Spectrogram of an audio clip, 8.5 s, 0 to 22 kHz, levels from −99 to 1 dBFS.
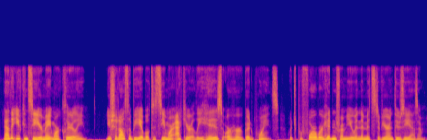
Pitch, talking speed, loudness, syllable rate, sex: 195 Hz, 245 wpm, -20 LUFS, 6.2 syllables/s, female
